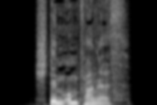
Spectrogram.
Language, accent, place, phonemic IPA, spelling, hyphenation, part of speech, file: German, Germany, Berlin, /ˈʃtɪmʔʊmˌfaŋəs/, Stimmumfanges, Stimm‧um‧fan‧ges, noun, De-Stimmumfanges.ogg
- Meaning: genitive singular of Stimmumfang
